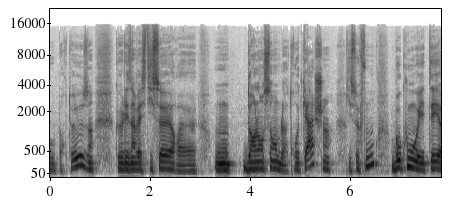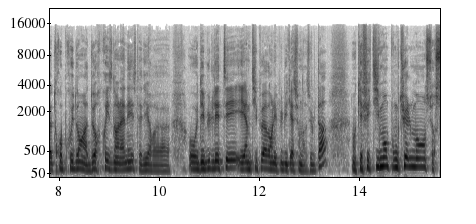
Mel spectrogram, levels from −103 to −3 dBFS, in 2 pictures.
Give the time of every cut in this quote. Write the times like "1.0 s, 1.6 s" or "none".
5.9 s, 13.8 s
